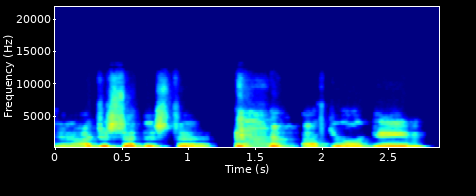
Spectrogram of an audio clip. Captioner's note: Frank coughing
